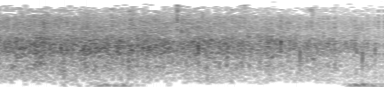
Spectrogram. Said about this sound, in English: Let's give God a big hand. Hallelujah. Oh, you want to clap? Let's give the Lord a big clap. Amen.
